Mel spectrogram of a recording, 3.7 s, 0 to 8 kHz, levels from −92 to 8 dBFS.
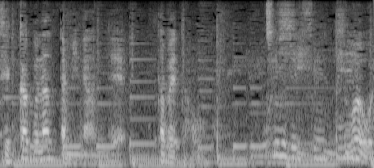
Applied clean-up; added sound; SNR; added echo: none; none; none; none.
